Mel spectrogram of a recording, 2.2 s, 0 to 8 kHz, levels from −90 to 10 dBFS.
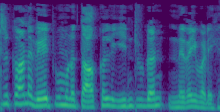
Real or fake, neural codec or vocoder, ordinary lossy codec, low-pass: real; none; none; 7.2 kHz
